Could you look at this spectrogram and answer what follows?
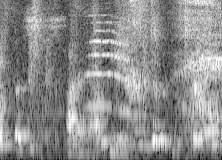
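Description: A kitten at a rescue meows several times in short, high, wavering cries while someone speaks close by.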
